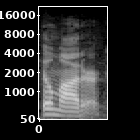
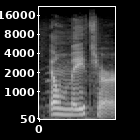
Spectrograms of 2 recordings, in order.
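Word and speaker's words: Ilmater: He pronounced it the way I always thought it was pronounced, ill mater, but I've heard a bunch of other people pronounce it ill nature in this game.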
